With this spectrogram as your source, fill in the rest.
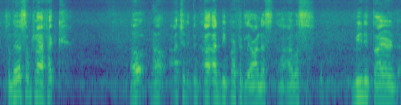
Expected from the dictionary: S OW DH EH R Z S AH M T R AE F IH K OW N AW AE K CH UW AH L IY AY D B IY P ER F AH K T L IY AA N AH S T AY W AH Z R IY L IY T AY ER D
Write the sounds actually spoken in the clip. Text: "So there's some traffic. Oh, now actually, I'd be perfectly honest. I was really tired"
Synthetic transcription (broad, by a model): S OW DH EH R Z S AH M T R AE F IH K OW N AW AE K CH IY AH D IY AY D B IY P ER F AH K T L IY AA N AH S T AY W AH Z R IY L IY T AY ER D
